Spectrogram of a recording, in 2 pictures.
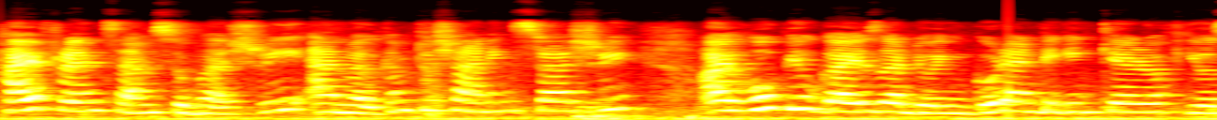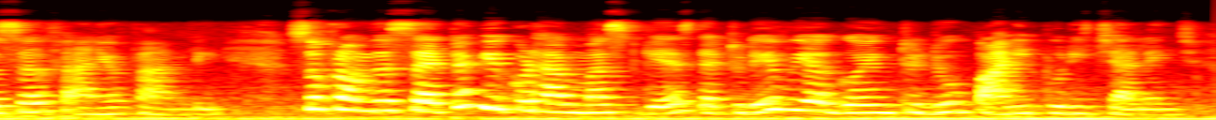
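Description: With audible room echo and light background noise, a woman speaks at a moderate pace in a high pitch. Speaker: food vlogger. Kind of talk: casual vlog chat. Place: home room. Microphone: phone near.

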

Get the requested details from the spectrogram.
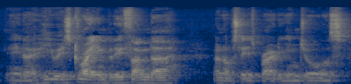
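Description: A man's voice carries audible room echo over a quiet background. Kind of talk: casual vlog chat. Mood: enthusiastic, nostalgic. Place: home room. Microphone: phone near.

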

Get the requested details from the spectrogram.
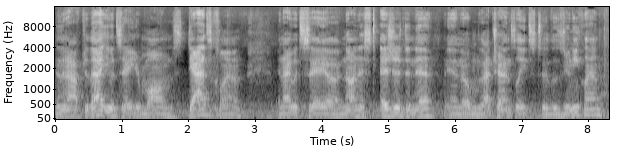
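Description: Noticeable background noise sits behind a man speaking at a moderate pace. His pitch is fairly low, with ordinary pitch variation. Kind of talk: casual tutorial. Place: home room. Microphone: phone near.

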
